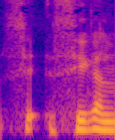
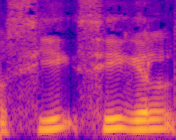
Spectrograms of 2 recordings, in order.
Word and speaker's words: Siegel: Sí, hablaba Ethan Siegel, no, Siegel, siempre lo digo mal, porque creo que me traiciona el actor de las películas de acción.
